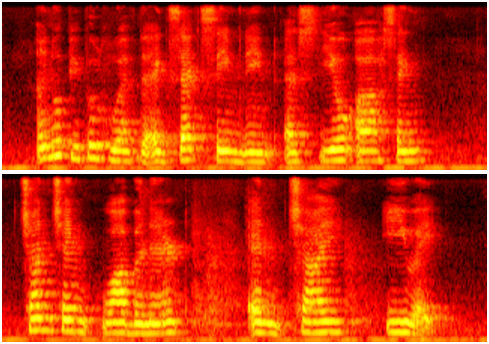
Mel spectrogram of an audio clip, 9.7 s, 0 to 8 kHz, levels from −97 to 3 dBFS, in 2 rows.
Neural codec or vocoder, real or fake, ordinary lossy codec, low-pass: vocoder, 44.1 kHz, 128 mel bands every 512 samples, BigVGAN v2; fake; none; 7.2 kHz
